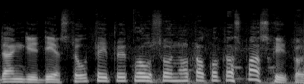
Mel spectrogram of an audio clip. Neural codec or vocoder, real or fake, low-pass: codec, 44.1 kHz, 3.4 kbps, Pupu-Codec; fake; 14.4 kHz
